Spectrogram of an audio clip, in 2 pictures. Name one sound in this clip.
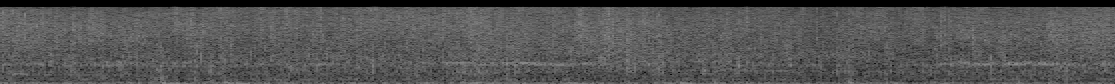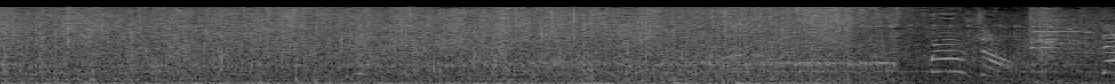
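An ice beam blasts with a steady roaring hiss.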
